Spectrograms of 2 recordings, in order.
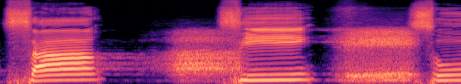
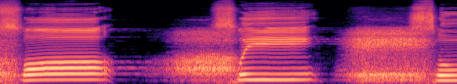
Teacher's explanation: سین کو باریک پڑھیں گے اور صاد کو پر یعنی موٹا پڑھیں گے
